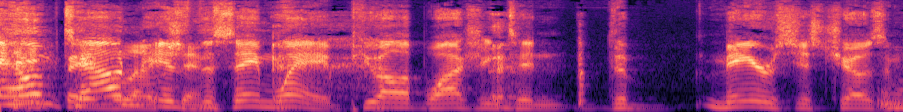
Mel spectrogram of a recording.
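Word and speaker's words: Puyallup: And most people call it Puyuloop or something like that.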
